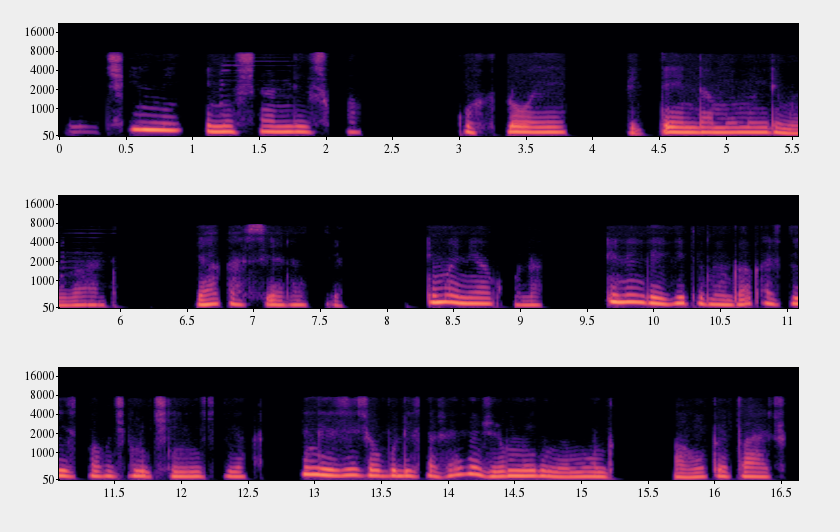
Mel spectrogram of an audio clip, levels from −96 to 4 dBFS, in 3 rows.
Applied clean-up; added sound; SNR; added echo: neural mask model DeepFilterNet 3.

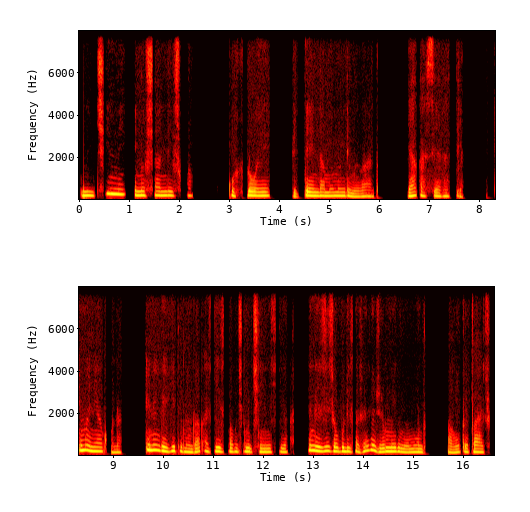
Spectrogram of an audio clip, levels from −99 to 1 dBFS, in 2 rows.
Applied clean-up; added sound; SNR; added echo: none; none; none; none.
